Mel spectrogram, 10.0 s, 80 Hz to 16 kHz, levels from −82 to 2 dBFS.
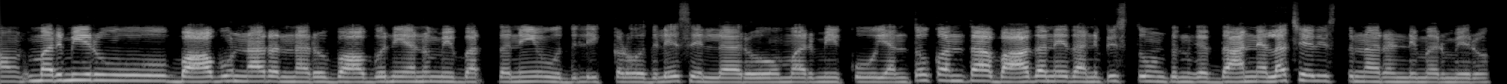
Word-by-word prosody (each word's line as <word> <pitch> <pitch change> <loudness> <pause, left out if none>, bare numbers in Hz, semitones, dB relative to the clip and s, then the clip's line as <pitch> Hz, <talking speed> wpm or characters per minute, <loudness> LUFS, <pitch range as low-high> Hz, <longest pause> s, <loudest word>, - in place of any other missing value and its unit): అవును. 205 0 -5
మరి 240 +1 +5
మీరూ 255 -1 +5 0.5
బాబున్నారన్నారు, 205 -1 +2
బాబుని 195 +2 +1
అను 200 +1 -3
మీ 195 - +1
భర్తని 195 +1 -1 0.2
ఒదిలి 180 +1 -7
ఇక్కడొదిలేసెళ్లారు. 180 -1 -2 0.2
మరి 180 0 -2
మీకు 185 +1 -4 0.2
ఎంతో 185 +7 -5
కొంత 235 -1 +1 0.2
బాధనేది 210 +2 +3
అనిపిస్తూ 215 +2 -5
ఉంటుందిగ 190 -1 -3
దాన్నెలా 200 +3 +3
చేదిస్తున్నారండి 205 -5 -2
మరి 175 0 -5
మీరు? 175 0 -4
195 Hz, 125 wpm, -27 LUFS, 185-210 Hz, 0.5 s, మరి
